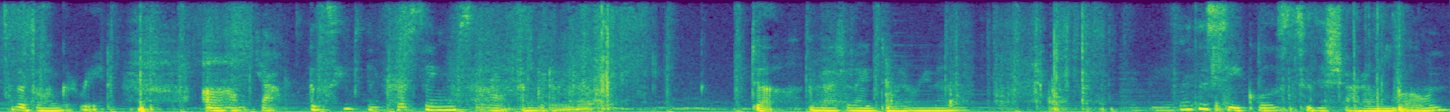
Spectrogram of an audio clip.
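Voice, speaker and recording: Someone whispers quietly at a moderate pace, with long, frequent pauses. Noticeable background noise sits behind the voice. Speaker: booktuber. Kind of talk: casual book haul vlog. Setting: home recording late at night. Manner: quiet, near-whisper; hesitant, filler words.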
